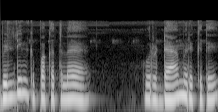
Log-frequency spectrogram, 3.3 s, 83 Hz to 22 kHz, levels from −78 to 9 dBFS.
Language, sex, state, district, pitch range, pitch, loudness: Tamil, male, Tamil Nadu, Nilgiris, 155-170 Hz, 160 Hz, -14 LUFS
